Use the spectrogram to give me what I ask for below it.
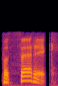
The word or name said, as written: pathetic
